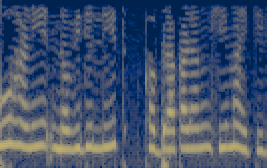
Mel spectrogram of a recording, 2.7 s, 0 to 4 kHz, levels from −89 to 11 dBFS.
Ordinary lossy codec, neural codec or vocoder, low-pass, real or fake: none; none; 3.6 kHz; real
